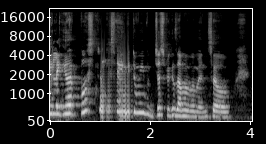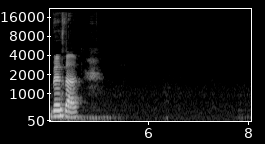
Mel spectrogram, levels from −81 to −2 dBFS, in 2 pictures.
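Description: From 1.02 to 1.66 s the speech turns into a rigid, metallic buzz pitched at 188 Hz, loosely tracking the words. This is robotic sound from repeated short buffers, likely caused by audio arriving too late, so a roughly 5 ms slice was looped over most of that stretch.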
